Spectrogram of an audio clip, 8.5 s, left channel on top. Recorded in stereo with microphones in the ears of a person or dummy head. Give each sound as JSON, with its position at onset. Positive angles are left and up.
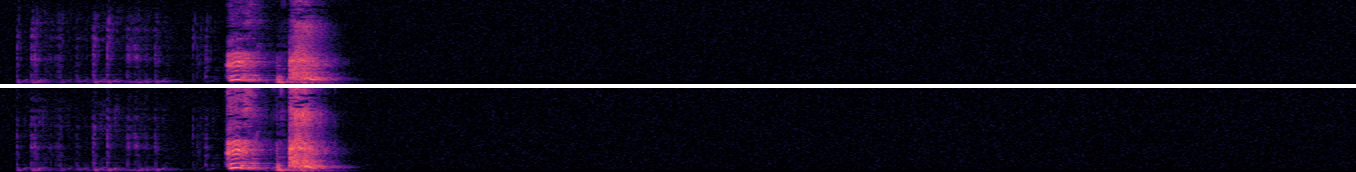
{"t": 0.1, "sound": "chewing", "side_deg": 5, "distance_m": 2.5}
{"t": 1.4, "sound": "a sneeze", "side_deg": -75, "distance_m": 1.1}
